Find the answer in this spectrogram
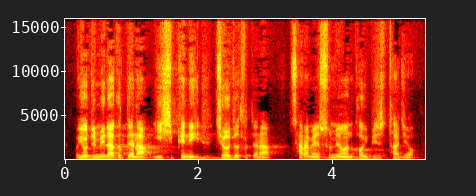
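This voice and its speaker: His pitch shifts in an ordinary way. The man talks at a moderate pace. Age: 60s. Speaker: pastor. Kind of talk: sermon.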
